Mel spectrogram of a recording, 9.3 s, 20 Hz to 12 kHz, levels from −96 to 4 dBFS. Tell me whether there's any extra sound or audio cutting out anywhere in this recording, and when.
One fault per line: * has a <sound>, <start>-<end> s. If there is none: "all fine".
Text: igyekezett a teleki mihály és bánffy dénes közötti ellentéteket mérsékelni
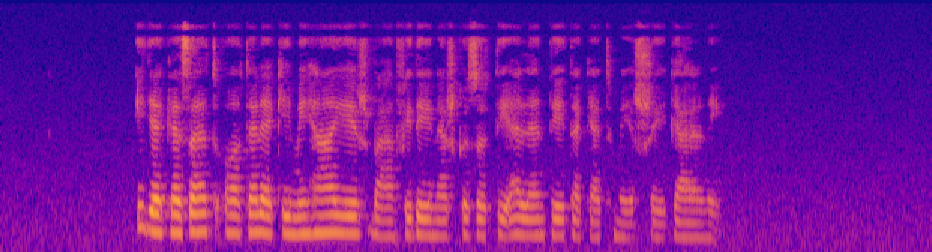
all fine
